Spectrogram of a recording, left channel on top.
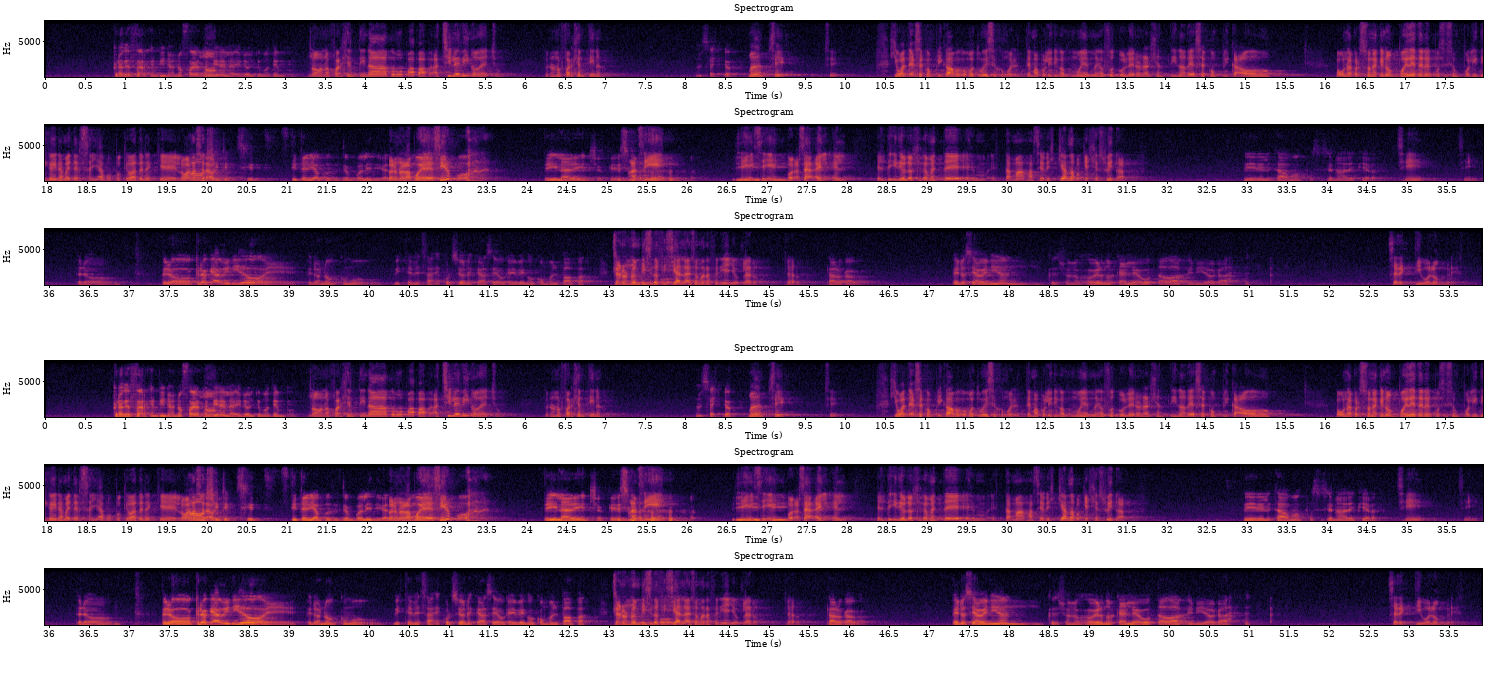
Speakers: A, on the right; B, in the centre.
A: Creo que fue Argentina, no fue
B: No,
A: Argentina en la- en el último tiempo.
B: no, no fue a Argentina como papa. A Chile vino, de hecho, pero no fue a Argentina.
A: ¿En serio?
B: Ah, Sí, sí. Igual debe ser complicado, porque como tú dices, como el tema político es muy medio futbolero en Argentina, debe ser complicado para una persona que no puede tener posición política ir a meterse allá, pues, porque va a tener que, lo
A: No,
B: van a hacer,
A: sí,
B: habl-
A: te- sí, sí tenía posición política
B: pero
A: el papá.
B: no la puede decir,
A: <laughs>
B: pues. <laughs>
A: Sí, la ha dicho, que eso.
B: ¿Ah,
A: <laughs>
B: sí? Sí,
A: Sí,
B: sí.
A: sí,
B: Pues, o sea, él, él, él ideológicamente es- está más hacia la izquierda porque es jesuita.
A: sí, él estaba más posicionado a la izquierda.
B: Sí, sí.
A: Pero, pero creo que ha venido, eh, pero no como, viste, en esas excursiones que hace, ok, vengo como el Papa.
B: Claro, no en visita
A: Tipo,
B: oficial, a eso me refería yo, claro, claro.
A: claro, claro, claro. Pero sí ha venido en, qué sé yo, en los gobiernos que a él le ha gustado, ha venido acá. <laughs>
B: Selectivo el hombre.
